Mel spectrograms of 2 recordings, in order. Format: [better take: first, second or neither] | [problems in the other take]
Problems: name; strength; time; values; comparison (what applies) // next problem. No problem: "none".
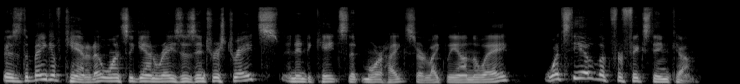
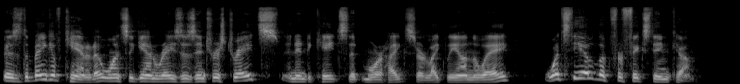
first | thin; somewhat; fading below 450 Hz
